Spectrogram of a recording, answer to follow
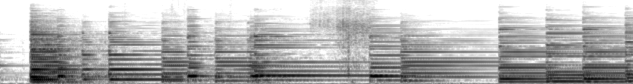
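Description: Background solo piano music: single notes and chords struck and left to ring and fade, a new one every half second or so, with a fuller chord about five seconds in.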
